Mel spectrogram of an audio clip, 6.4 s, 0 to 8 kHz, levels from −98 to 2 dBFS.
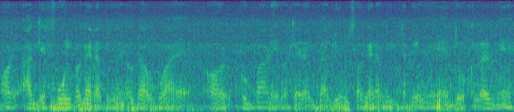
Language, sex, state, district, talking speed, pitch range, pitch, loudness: Hindi, male, Uttar Pradesh, Varanasi, 185 wpm, 105-135 Hz, 120 Hz, -22 LUFS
